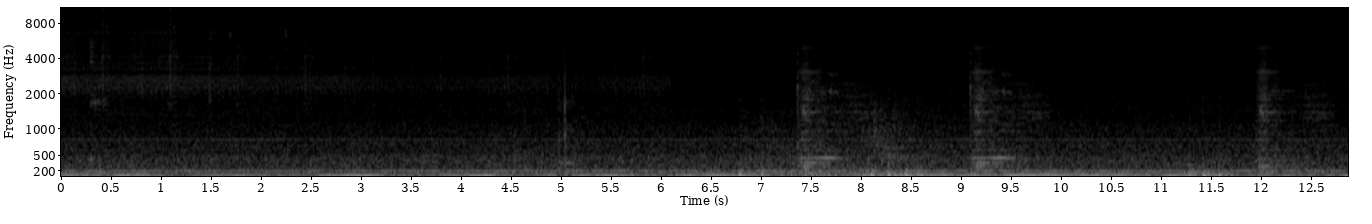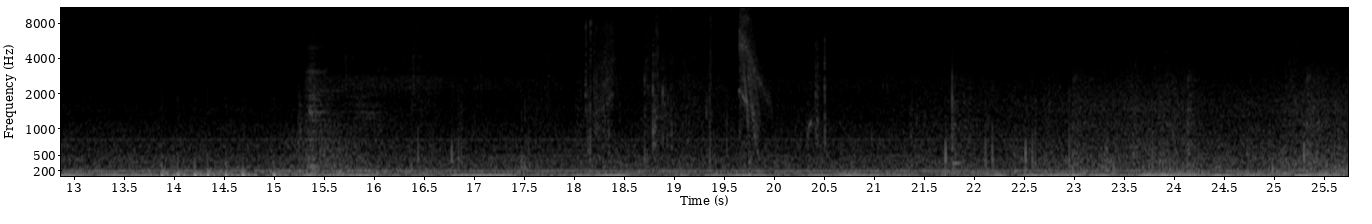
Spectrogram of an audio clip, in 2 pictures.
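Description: Steady low engine rumble aboard a ship in the stealth game Splinter Cell: Double Agent, a continuous droning hum with a few brief clanks and footsteps layered over it, no voices.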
